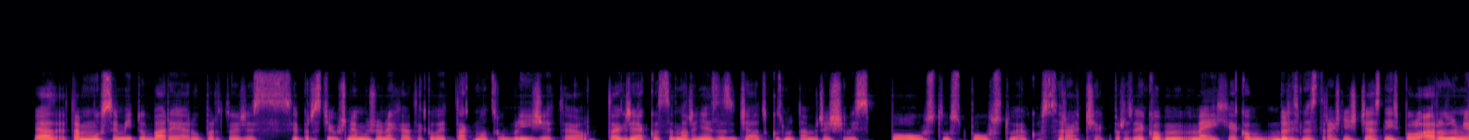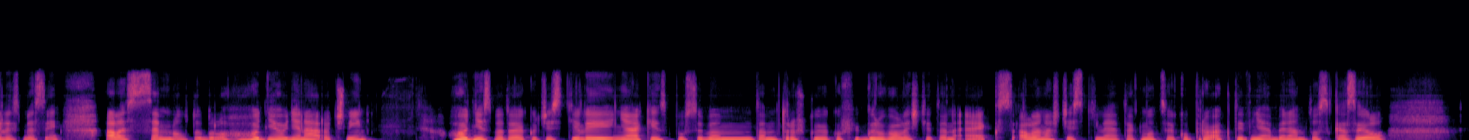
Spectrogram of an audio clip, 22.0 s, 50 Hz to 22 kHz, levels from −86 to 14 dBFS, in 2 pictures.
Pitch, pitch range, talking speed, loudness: 200 Hz, 190-215 Hz, 205 wpm, -26 LUFS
